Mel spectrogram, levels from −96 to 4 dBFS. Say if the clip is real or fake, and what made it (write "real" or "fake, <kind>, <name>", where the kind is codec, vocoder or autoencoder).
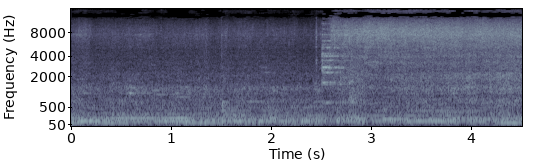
real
